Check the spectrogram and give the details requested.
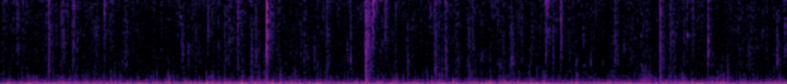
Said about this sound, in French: Car lorsque l'on regarde un feu brûler, il y a comme une part plus primitive à l'intérieur de nous qui se sent comme rassurée, englobée, sécurisée, protégée.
